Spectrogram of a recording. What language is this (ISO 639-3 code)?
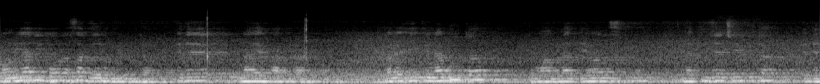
hin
